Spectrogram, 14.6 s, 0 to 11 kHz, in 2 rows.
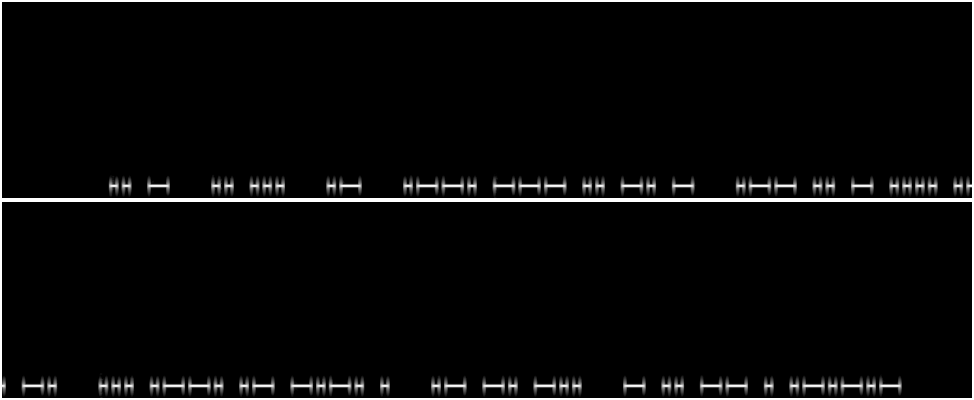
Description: Morse code, heard as a keyed tone, about 25 wpm, 700 Hz. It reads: IT IS A POINT WITHIN SPACE AND TIME.
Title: Sentences from Top 1000 Words - Review Part 5 - 25wpm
